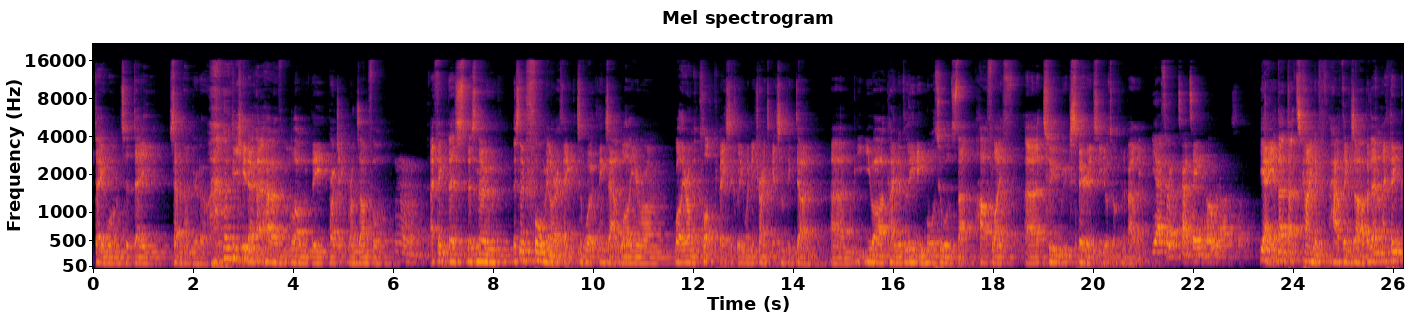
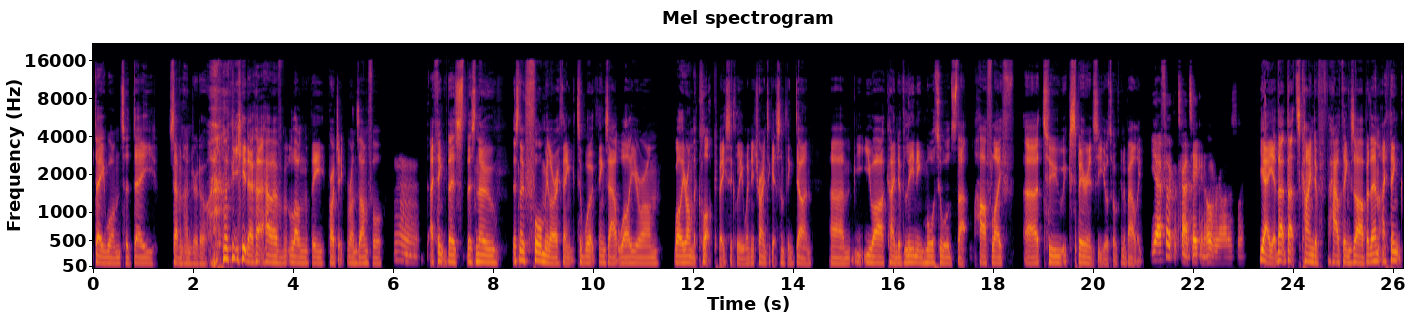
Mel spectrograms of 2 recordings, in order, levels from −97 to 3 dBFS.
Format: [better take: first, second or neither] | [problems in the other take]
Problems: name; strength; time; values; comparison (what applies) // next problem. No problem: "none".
second | room echo; noticeable; dies away in 1 s // off-mic speech; far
